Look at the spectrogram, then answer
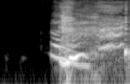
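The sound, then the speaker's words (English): After a moment of silence, a person lets out a single staged yawn, a breathy, drawn-out voiced moan that rises and sags in pitch before trailing off. “I'm going to fake yawn.”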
